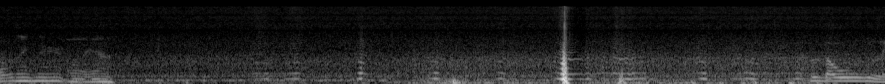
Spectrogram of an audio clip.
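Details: Swarm of honey bees settling into a swarm trap behind a garage while seeking a new home; individual bees hum past with steady low buzzes that shift pitch as they fly by, one sharp knock midway, soft background hum.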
